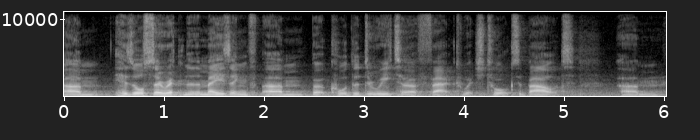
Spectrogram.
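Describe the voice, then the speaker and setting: There is audible room echo around this man's voice. He speaks at a fairly low pitch with monotone, flat intonation. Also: moderate pace. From England. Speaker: supply chain executive in regenerative agriculture. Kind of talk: conference presentation. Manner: hesitant, many fillers and repetitions.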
